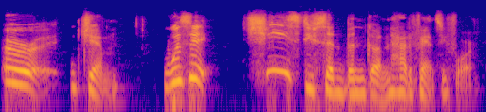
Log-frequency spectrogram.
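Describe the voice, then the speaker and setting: A woman playing a genial, fussy gentleman doctor in a radio play, chatty and avuncular with hesitant little pauses. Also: mid-range voice, wildly swooping pitch, slightly rough, no room sound, exaggerated voice. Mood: genial, confiding.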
